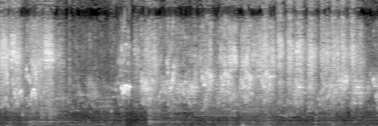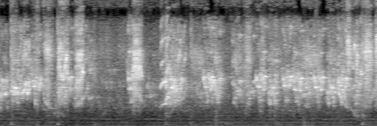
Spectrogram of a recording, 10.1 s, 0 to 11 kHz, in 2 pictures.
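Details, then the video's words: Budgerigars chirping as a flock, recorded on November 6, 2023. Dense, raspy twittering fills the whole stretch, with two brief lulls in the middle before the chatter swells again. "Budgies beautiful colours and chirping sounds"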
